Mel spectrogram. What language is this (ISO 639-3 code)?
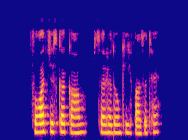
urd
